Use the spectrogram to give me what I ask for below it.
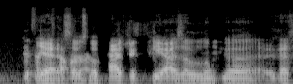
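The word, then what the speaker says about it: Piazzalunga: So So Patrick Piaza Lunga, that's how you say his name.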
